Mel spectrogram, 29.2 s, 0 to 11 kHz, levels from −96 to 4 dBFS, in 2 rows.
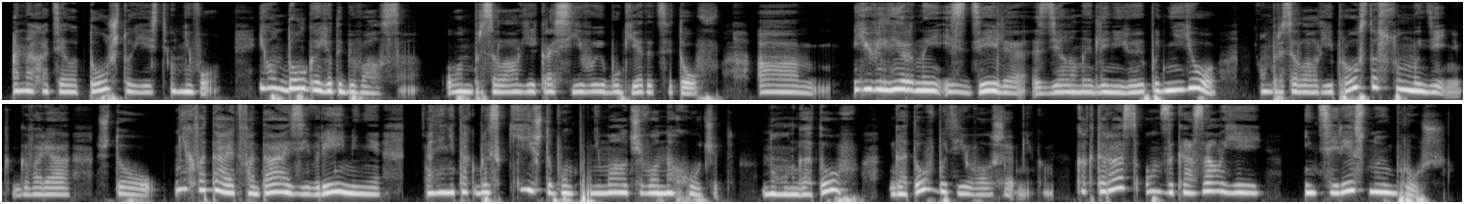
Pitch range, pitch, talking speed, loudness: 185-235 Hz, 205 Hz, 130 wpm, -18 LUFS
